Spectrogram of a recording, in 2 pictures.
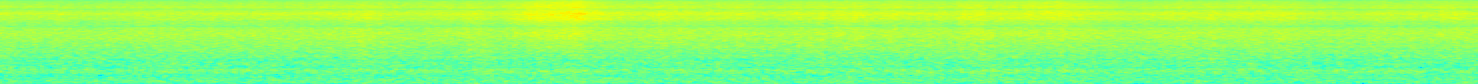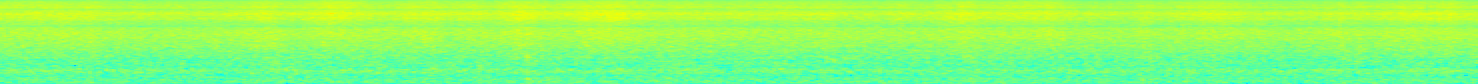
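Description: Steady rush of a large river rapid: whitewater churning and breaking through a standing wave.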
